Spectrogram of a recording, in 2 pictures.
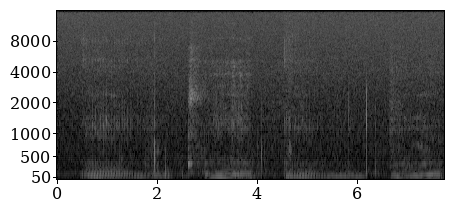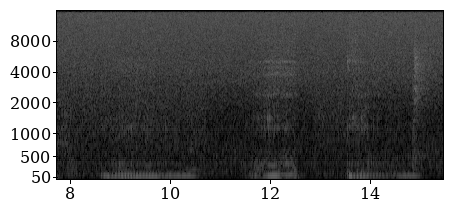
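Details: Loud snoring during sleep: deep, rumbling snores with a rough fluttering quality, recurring with each slow breath at about six to seven a minute.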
